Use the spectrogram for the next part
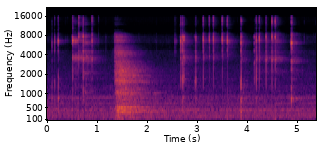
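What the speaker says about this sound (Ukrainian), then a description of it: "Дуже добре гризе скло." A hardened knife forged from a file scrapes across glass in one long gritty stroke, followed by a series of sharp, close ticks and small scratches.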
